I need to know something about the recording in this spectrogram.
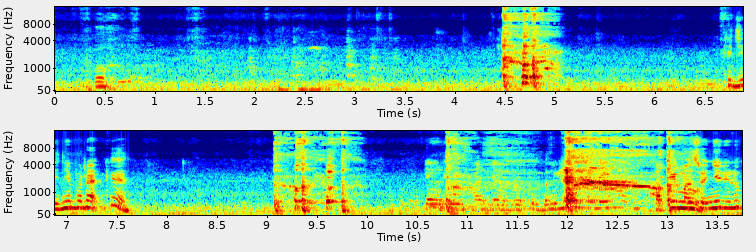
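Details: Adult with persistent cough for a month, also lung complaint, constipation and low back pain: several harsh, chesty coughs with groaning voice sounds and low room hum between them.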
